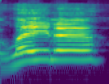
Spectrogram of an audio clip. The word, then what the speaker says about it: Lana: Is it Lena? What Lena, right? Lena. Lana is how I pronounce it, but yeah.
